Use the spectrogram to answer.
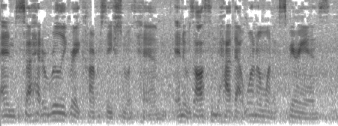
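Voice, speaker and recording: This man talks at a very fast pace, with noticeable background noise behind his voice. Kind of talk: personal video diary. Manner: casual, many fillers and repeats.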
